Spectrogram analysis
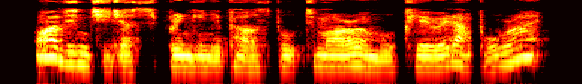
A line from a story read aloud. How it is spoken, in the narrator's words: Obinze mumbled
